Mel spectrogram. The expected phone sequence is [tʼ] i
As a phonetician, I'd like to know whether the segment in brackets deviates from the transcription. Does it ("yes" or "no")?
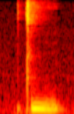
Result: no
